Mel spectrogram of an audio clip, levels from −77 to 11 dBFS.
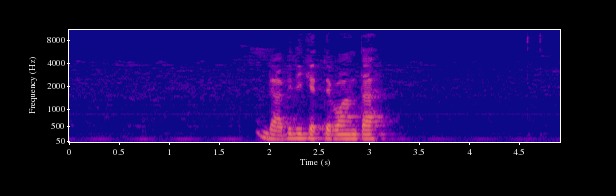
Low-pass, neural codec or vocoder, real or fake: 9.9 kHz; none; real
